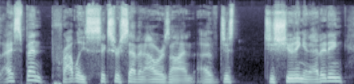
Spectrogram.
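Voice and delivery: normal talking voice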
